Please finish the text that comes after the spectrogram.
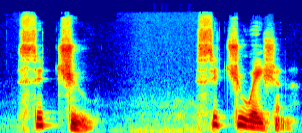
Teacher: the second syllable is the long oo like Boot and moon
